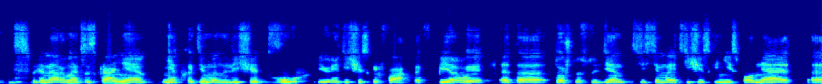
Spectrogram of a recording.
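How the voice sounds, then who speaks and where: A man's voice: mid-range voice, mellow, no room sound. A man talking as a legal expert, explaining things methodically in formal legal terms. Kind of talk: explanatory commentary.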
